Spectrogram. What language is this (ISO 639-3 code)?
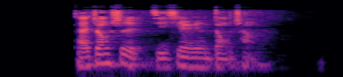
zho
